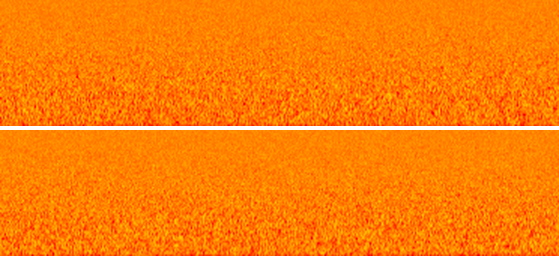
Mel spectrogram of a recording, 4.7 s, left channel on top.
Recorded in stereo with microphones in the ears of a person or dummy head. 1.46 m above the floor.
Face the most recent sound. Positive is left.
No sound to turn to.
